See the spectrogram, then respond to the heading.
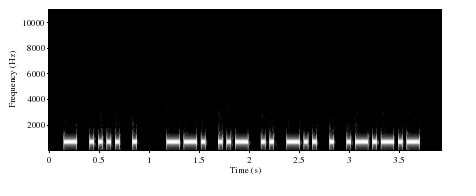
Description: Morse code, heard as a keyed tone, about 28 wpm, 700 Hz. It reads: THE GUIDE.
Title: Sentences from Top 1000 Words - Review Part 3 - 28wpm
